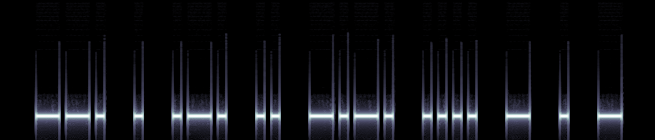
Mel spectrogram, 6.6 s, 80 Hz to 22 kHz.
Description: Morse code, heard as a keyed tone, about 16 wpm, spaced as for 14 wpm, 700 Hz. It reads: GERICHTET
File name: Morsekurs / Witze / Witz 15. September 2020, 70 F80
